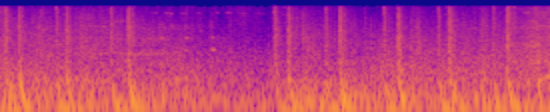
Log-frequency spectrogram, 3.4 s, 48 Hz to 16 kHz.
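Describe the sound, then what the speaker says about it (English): Burst gunfire from the video game Helldivers 2: dense, loud volleys of sharp shots come in short clusters rather than full-auto streams, with booming impacts mixed in. "Prime really trying to conserve ammo here and not full autoing, just doing some burst fire"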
